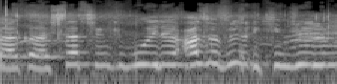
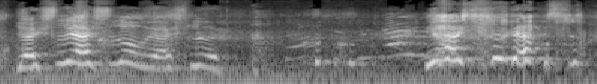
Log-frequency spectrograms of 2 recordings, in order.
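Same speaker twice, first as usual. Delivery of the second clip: put-on louder, higher call to act old; loud urging; 4 semitones higher, 8 dB louder, slower than usual. Shown as a demonstration. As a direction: push him to act old, loudly. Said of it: "Yaşlı hareketi". (yüksek sesle ısrarla)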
